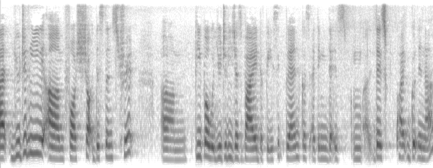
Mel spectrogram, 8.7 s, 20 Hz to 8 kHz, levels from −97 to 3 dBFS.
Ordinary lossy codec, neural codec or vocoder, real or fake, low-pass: none; none; real; 7.2 kHz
